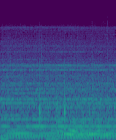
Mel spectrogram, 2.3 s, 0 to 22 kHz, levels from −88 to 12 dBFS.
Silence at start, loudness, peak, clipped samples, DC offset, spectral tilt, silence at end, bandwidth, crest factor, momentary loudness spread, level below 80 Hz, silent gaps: 0 s; -32 LUFS; -18 dBFS; under 0.1%; under 0.1%; -6.5 dB/octave; 0 s; 11 kHz; 14 dB; 3 LU; -46 dBFS; none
